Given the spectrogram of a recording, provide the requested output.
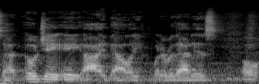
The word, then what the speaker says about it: Ojai: It was a study done in California, kind of in Ventura County, and specifically focusing on, I can't even pronounce that, OJAI Valley, whatever that is.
